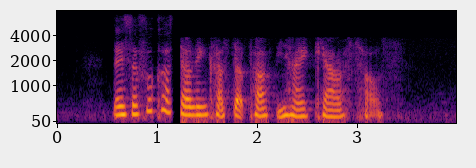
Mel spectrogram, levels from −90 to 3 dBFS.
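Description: At 1.14 s the speech cuts out abruptly for 100 ms, until 1.24 s. This is a handover gap: while the call switches networks, no speech frames arrive, so the audio collapses to silence and whatever was said in that interval is lost.

From 1.24 s to the end, the call falls back to narrowband. Before the gap, the speech carries the clean, wideband character of AMR wideband (HD Voice) coding at a high rate, consistent with about 23.85 kbit/s. Afterwards, nothing remains above 4 kHz, consistent with a GSM full-rate codec, and the speech sounds duller and rougher.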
